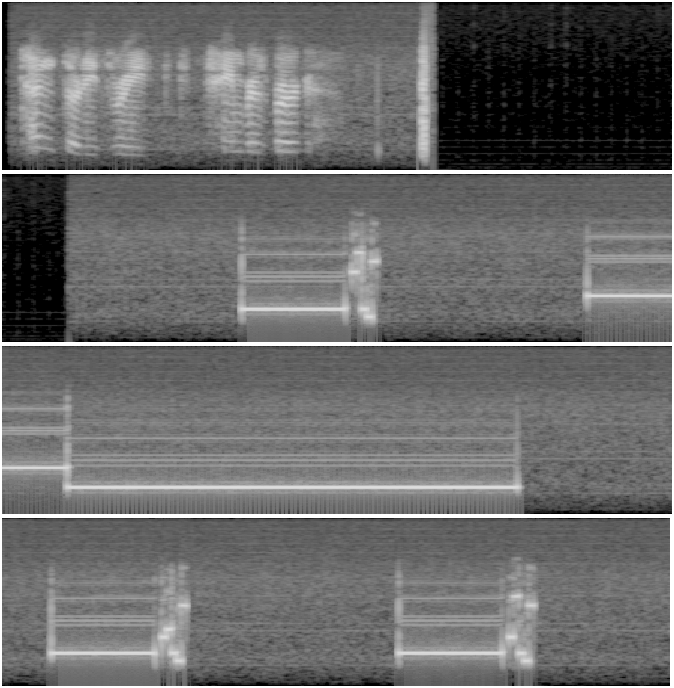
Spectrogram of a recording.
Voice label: PAGING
